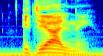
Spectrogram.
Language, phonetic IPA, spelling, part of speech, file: Russian, [ɪdʲɪˈalʲnɨj], идеальный, adjective, Ru-идеальный.ogg
- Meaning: ideal, perfect (being optimal)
